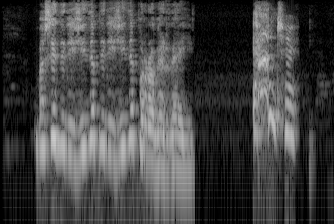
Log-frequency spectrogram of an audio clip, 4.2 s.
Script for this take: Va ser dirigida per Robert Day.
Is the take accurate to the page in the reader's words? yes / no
no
